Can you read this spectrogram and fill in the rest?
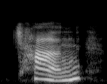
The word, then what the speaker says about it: Chang: So the second syllable is chang, like aha chang, not chang like bang.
